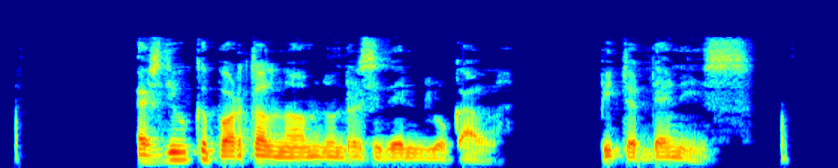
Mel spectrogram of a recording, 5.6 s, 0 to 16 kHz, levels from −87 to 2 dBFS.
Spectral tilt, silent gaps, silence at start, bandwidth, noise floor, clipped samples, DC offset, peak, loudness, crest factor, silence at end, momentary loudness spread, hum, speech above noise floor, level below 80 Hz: -6 dB/octave; none; 0.9 s; 7.8 kHz; under -90 dBFS; under 0.1%; under 0.1%; 0 dBFS; -20 LUFS; 22 dB; 0.35 s; 10 LU; none; over 71 dB; -58 dBFS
